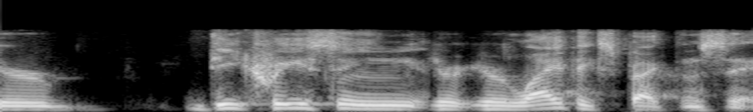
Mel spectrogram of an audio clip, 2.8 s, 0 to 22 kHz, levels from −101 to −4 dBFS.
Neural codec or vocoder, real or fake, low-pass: none; real; 7.2 kHz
